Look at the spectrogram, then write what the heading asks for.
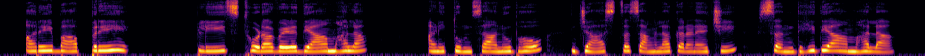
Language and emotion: Marathi, fearful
